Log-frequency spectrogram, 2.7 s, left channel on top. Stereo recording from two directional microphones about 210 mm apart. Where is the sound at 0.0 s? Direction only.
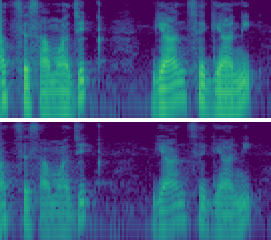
40° left (ahead or behind).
